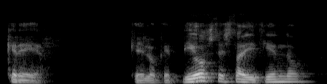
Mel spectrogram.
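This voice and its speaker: A man from leads a relaxed Bible study, thinking aloud as he goes. He circles back on his phrases and restarts sentences while he searches for the right word. His voice sits at an ordinary middle pitch for a man. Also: slow pace. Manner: reflective, searching for words, frequent restarts. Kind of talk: conversational Bible teaching.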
